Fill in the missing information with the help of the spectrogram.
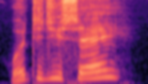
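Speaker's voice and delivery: high, rising parental challenge; sharp rise, mom interrogating; questioning mother. Retold or imitated. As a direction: pitch it up like a mom who heard a swear. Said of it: "So my ma says".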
